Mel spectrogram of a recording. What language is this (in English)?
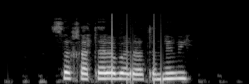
Pashto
